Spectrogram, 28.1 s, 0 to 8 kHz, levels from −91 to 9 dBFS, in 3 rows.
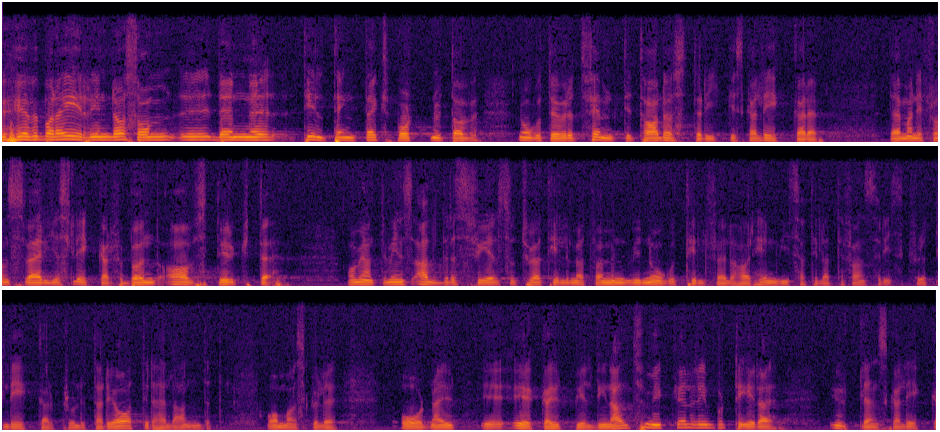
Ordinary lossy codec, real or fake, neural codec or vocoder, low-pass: none; real; none; 7.2 kHz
